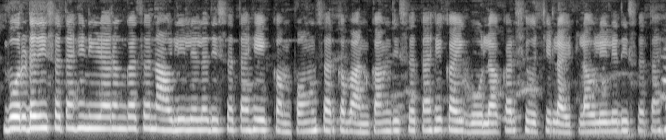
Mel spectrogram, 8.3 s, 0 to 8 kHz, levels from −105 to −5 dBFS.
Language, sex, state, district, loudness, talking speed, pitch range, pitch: Marathi, female, Maharashtra, Mumbai Suburban, -18 LUFS, 165 wpm, 200-230 Hz, 215 Hz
